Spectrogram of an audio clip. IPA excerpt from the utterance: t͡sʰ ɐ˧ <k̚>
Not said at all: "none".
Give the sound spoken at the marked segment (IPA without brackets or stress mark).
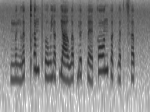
p̚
